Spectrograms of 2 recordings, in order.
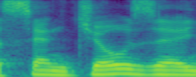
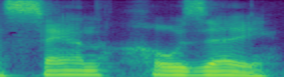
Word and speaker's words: San Jose: Không phải là San Jose nha, San Jose.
